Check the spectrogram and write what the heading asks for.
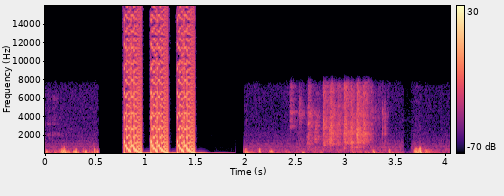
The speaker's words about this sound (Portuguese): Não, é balançando a cabeça. Isso é barulho de cachorro se chacoalhetando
